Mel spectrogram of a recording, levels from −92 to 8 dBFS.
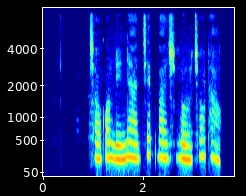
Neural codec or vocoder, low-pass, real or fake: none; 7.2 kHz; real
